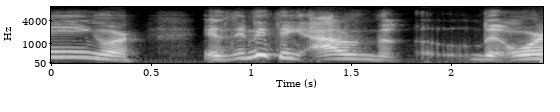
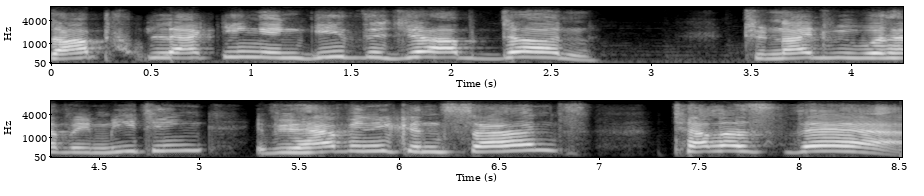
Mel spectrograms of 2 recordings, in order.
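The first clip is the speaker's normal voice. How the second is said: mild yell, pitched up; 5 semitones higher than usual. A game character yells at slacking paid workers, yelling at top of voice. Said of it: "at the top of my voice, I will yell".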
